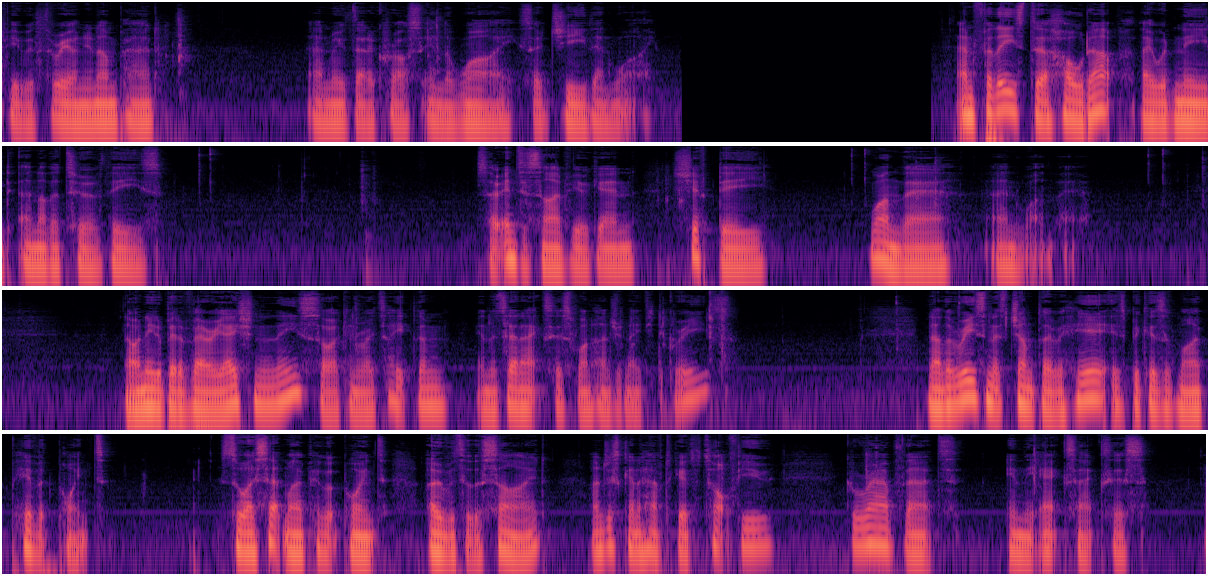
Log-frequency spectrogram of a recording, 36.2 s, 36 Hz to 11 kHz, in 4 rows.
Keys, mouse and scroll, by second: 1.2 shift+d, 5.1 click, 5.4 g, 6.0 click, 6.3-10.5 middle drag, 10.5 click, 11.7 KP_1, 12.5 KP_3, 14.0 shift+d, 15.5 click, 15.9 shift+d, 17.7 click, 18.0-20.7 middle drag, 20.7 r, 23.5 Return, 24.8 middle click, 32.5 KP_7, 33.6 g.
